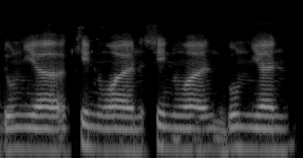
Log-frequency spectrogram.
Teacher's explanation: Yang ini semuanya dibaca dengan jelas dan terang, tidak dengung. Dan tidak ada idgham. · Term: izhar mutlak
